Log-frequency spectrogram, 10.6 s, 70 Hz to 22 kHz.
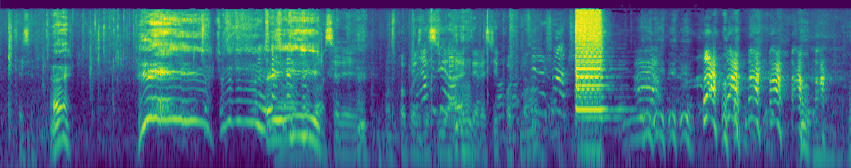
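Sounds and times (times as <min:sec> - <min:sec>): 
speech: 0:00.2 - 0:10.6
people laughing and chuckling: 0:02.7 - 0:04.6, 0:07.7 - 0:10.6
horn blast from a huge truck loaded with furniture: 0:07.2 - 0:08.0.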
